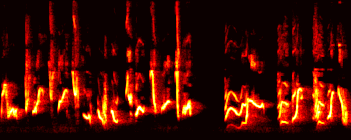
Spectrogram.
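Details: Short burst of American goldfinch song: a rapid, tumbling series of high warbled and twisting notes, a brief gap, then more sweet, looping whistled twitters.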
